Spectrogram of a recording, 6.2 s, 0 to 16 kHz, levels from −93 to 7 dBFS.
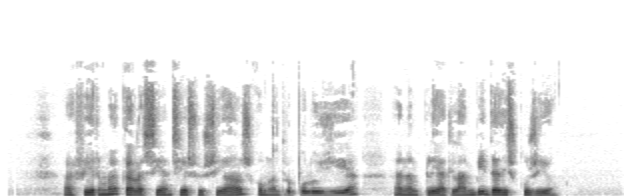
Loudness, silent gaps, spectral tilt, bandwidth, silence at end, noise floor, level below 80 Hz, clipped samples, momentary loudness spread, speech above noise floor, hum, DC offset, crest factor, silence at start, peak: -23 LUFS; none; -6 dB/octave; 11 kHz; 0.7 s; -71 dBFS; -74 dBFS; under 0.1%; 9 LU; 49 dB; none; under 0.1%; 18 dB; 0.65 s; -6 dBFS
